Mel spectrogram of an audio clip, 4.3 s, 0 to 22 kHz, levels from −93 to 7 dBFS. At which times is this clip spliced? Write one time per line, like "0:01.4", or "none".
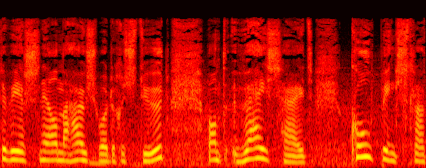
none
